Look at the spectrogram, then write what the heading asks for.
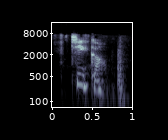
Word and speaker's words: chica: Alors, vous avez le ch qui se prononce comme s'il y avait un T devant, qui se prononce ch. On va écouter Natalia. Chica. Voilà, ch, chica.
